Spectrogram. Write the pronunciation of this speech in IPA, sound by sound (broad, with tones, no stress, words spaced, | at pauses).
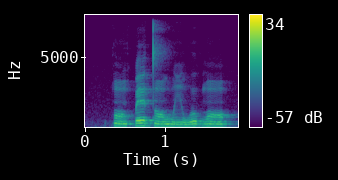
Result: kɔ̃˧k͡pɛ˦tɔ̃˧ wĩ˨wo˧bɔ̃˧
